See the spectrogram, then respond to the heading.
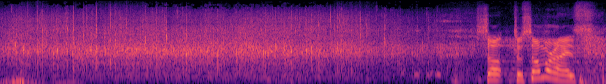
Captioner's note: applause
